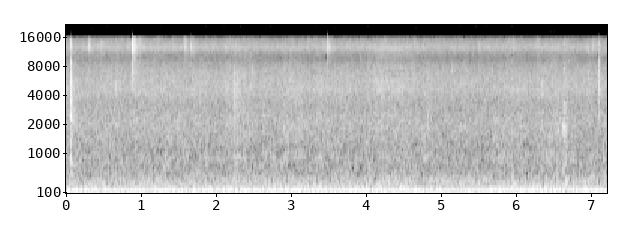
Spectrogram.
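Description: A plastic funnel clicks and scrapes against a plastic opening.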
